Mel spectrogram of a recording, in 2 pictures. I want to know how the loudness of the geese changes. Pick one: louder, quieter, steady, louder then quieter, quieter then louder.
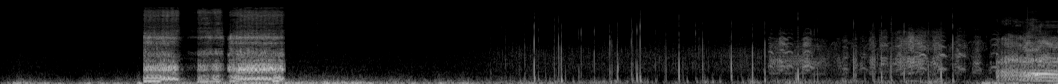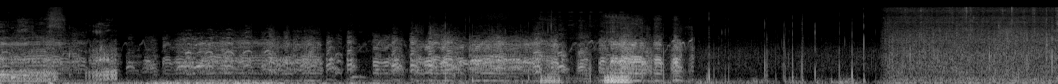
louder.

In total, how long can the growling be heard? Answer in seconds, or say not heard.
4 s.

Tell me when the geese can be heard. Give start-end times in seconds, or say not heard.
7.7-17.6.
